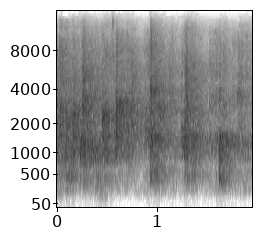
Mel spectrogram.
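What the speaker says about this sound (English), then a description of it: "Can we have a round of applause for ourselves for going through this session?" A small group at a pre-charter club meeting claps for itself, a short burst of scattered, fairly close applause with individual hand claps standing out, and no talking over it.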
